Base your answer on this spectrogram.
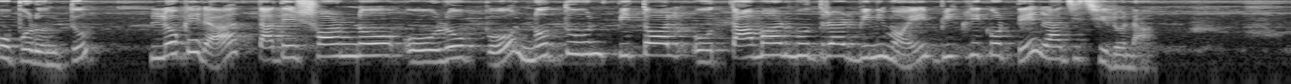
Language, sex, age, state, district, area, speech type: Bengali, female, 18-30, West Bengal, Hooghly, urban, read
